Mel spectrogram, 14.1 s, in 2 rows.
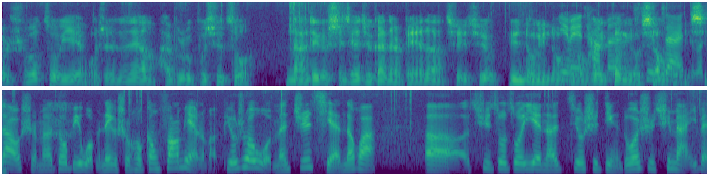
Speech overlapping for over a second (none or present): present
